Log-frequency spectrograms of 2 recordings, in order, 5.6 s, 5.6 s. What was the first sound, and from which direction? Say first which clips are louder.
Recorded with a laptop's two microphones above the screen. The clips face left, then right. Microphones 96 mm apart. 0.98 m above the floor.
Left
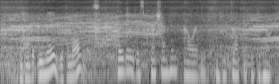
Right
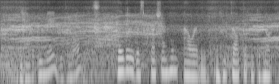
A man speaking: left 2 dB; 35° left (ahead or behind).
